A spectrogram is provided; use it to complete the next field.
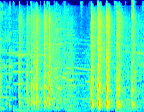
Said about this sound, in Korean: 그렇게 남자 둘이서 그 불꽃놀이 축제를 보러 갔습니다.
